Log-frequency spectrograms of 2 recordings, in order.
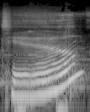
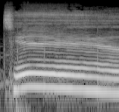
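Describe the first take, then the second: First: It is said more quickly, less stretched. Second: It is stretched out long and slow.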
